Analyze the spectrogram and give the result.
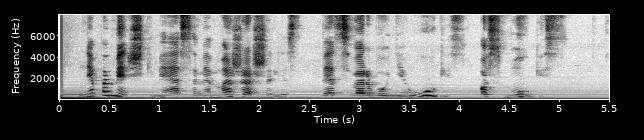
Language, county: Lithuanian, Tauragė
